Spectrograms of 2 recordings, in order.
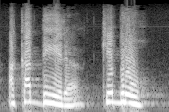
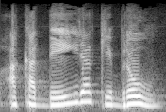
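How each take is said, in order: First: The i in cadeira is barely pronounced. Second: The i in cadeira is clearly pronounced. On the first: It is the everyday natural way of speaking. The speaker calls it right. "o I, aí no caso, nem tem som" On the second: It sounds overly careful and affected. The speaker calls it wrong. "chega a ser arrogante"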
